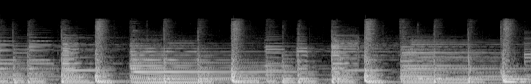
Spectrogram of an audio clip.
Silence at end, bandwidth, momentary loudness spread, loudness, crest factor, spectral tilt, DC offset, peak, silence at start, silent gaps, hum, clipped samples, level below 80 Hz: 0 s; 9 kHz; 4 LU; -16 LUFS; 16 dB; -7 dB/octave; under 0.1%; 0 dBFS; 0 s; none; none; under 0.1%; -26 dBFS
